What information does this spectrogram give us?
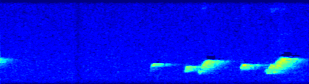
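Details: After a second and a half of near silence, a common bulbul delivers one phrase of four warbled whistles, the last note rising and loudest.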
